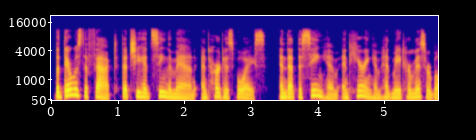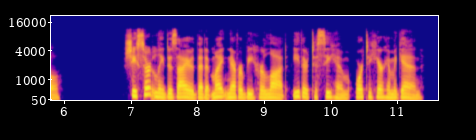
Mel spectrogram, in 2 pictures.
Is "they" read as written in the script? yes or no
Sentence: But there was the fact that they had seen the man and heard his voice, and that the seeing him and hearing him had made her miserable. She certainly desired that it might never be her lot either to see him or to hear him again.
no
